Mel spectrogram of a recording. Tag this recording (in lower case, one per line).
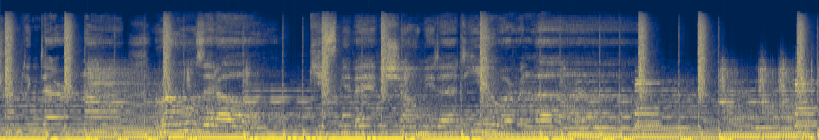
music
rhythm and blues
blues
